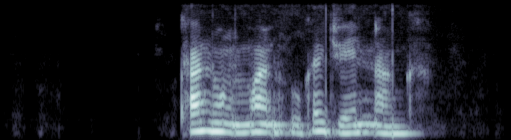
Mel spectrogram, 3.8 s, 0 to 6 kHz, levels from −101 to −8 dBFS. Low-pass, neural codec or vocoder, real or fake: 5.4 kHz; codec, 16 kHz, 16 kbps, FunCodec, trained on Chinese and English, 50 frames a second; fake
